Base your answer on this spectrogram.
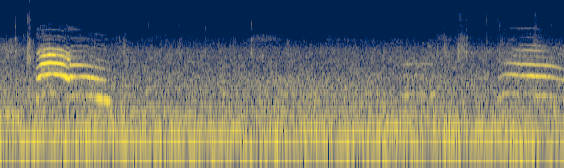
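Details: Stray cats fed on the street, one short loud meow near the start, a long quiet stretch of low background noise, then a fainter meow and a final drawn-out falling meow.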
